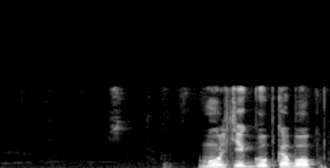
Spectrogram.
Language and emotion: Russian, positive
